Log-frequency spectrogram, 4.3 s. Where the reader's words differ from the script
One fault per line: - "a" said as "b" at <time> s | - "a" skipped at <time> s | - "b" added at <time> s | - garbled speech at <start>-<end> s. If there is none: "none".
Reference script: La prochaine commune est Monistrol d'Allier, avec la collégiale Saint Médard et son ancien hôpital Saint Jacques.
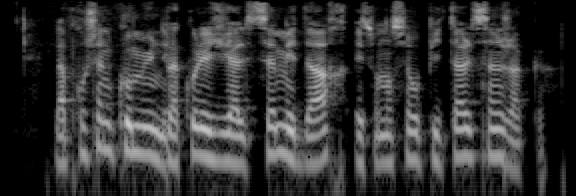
- "Monistrol d'Allier avec" skipped at 1.3 s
